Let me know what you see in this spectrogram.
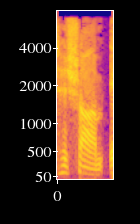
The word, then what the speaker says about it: Hesham: Spelling it's the first name is Hisham, H-E-S-H-A-M, and the last name is Tillawi, T-I-L-L-A-W-I.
